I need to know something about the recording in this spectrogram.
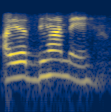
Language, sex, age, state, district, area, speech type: Hindi, female, 60+, Uttar Pradesh, Ayodhya, rural, conversation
